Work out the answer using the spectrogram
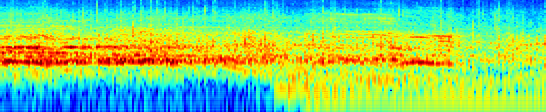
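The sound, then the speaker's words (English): A church audience shouts praise to the Lord in a loud, sustained roar of cheering voices with clapping. Partway through, a low, steady musical chord joins in and holds beneath the crowd. “Give the Lord a big shout.”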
